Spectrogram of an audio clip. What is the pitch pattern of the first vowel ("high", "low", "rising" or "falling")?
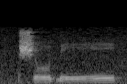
low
